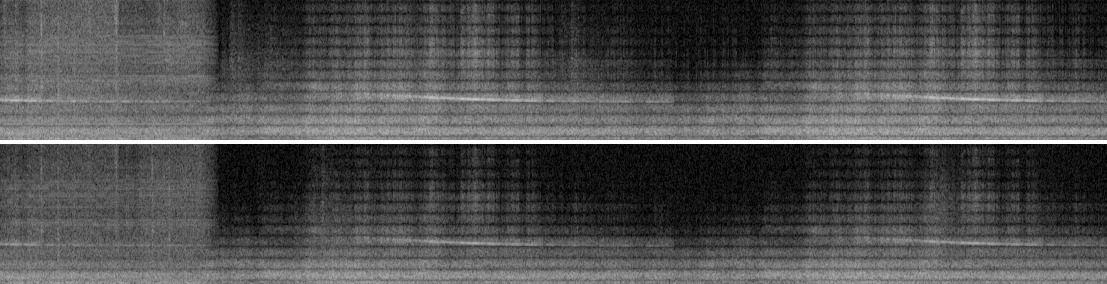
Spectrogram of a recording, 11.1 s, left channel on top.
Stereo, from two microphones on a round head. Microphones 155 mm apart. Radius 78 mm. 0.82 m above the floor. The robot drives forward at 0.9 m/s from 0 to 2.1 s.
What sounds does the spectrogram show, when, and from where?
0.0 s an aircraft: 60° left (ahead or behind)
